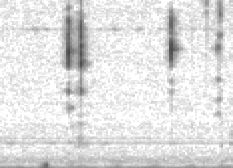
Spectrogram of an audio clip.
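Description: A few faint computer mouse clicks, including a quick double click, over near silence.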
